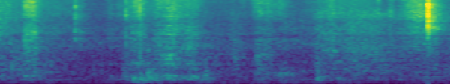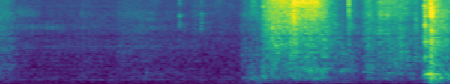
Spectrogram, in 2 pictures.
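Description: A long cardboard shipping box being handled on a table: soft rustling with a sharp tap, a short scraping rush of cardboard about five seconds in, and a sharp knock near the end.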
